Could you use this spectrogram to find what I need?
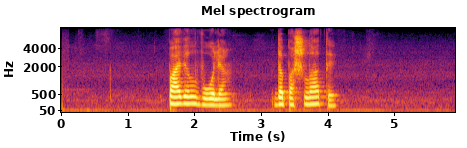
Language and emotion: Russian, neutral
